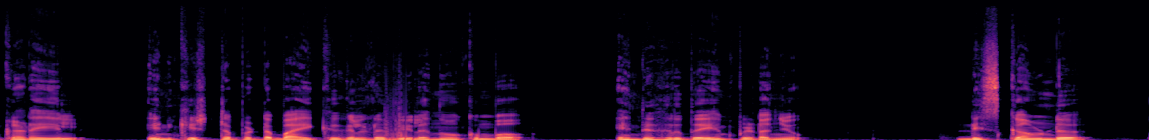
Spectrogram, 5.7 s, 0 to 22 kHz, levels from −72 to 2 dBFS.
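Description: From 1.92 to 2.07 s, just after "കടയിൽ എനിക്കിഷ്ടപ്പെട്ട ബൈക്കുകളുടെ", a loose connector crackle chops the speech: a worn contact makes and breaks, giving an irregular scratchy burst. Unlike evenly spaced digital clicks, its spacing is ragged and uneven.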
